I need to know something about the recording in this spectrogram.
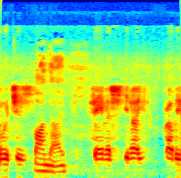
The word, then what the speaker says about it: Bondi: It's it's pronounced Bondi, which is Bondi, famous.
